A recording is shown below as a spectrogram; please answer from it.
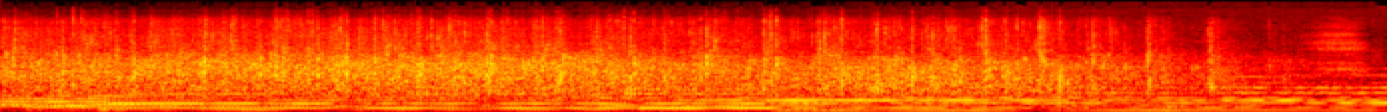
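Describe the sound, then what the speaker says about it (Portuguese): A church congregation at an Easter service applauding loudly and continuously, with dense clapping over a sustained organ or keyboard chord that shifts partway through. "Dê uma salva de palmas a ele bem forte."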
